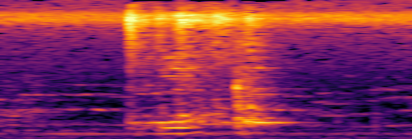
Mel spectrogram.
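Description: A metal ladle and a wire spider strainer clattering and scraping against a steel wok while rempeyek crackers fry in hot oil, with the oil sizzling. The loudest part is a burst of clinking and sizzle starting a little over half a second in and lasting under a second.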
